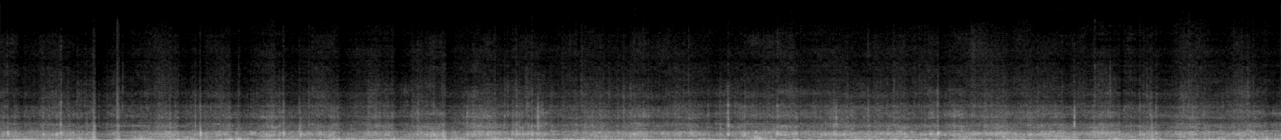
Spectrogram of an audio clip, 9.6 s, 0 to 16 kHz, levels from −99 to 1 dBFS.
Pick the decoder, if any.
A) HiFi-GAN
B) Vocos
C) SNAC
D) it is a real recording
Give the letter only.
C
